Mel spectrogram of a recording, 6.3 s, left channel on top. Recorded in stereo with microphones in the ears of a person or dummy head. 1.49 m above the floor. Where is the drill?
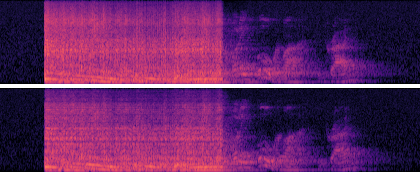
35° left (ahead or behind), 0.7 m.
